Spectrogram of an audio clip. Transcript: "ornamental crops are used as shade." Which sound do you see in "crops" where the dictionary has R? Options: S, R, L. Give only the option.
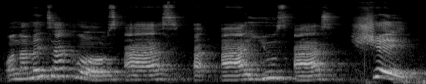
L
